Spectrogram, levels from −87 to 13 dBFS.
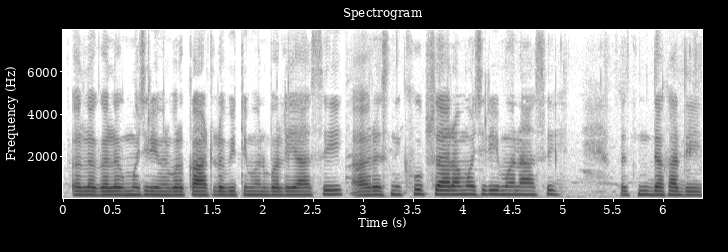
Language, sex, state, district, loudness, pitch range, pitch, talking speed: Halbi, female, Chhattisgarh, Bastar, -18 LUFS, 170-190 Hz, 175 Hz, 170 wpm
